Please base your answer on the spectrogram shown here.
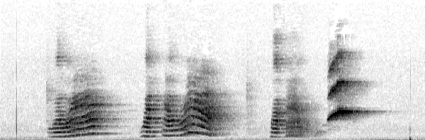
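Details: Pet parrot talking: four harsh, buzzy, rich-toned utterances, the last one short and higher, with quiet pauses between them.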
